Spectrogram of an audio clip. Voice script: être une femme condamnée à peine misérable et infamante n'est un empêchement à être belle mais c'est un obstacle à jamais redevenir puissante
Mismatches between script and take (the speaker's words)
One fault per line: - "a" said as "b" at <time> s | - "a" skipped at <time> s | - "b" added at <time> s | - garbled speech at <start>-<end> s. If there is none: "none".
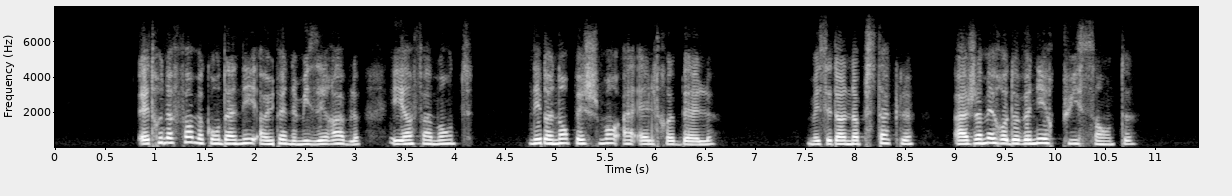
none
